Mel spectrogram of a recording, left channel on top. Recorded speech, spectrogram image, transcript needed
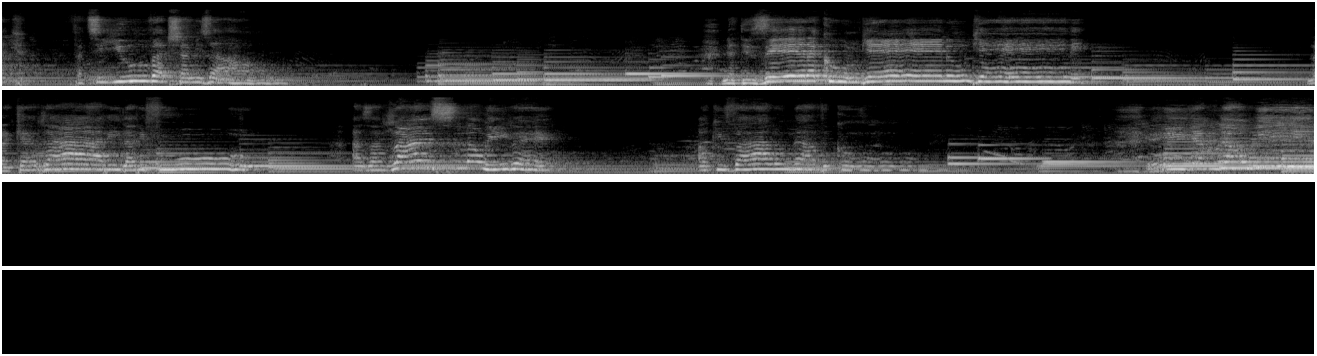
Fatsiuva chamizao Nyatezera kumbieni bieni Nakarari dari fu Azarais não irei Ao que vale o navucum E não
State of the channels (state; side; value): silent; right; digital silence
